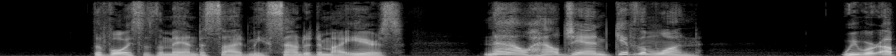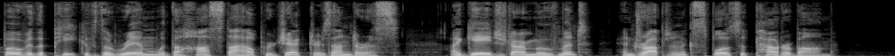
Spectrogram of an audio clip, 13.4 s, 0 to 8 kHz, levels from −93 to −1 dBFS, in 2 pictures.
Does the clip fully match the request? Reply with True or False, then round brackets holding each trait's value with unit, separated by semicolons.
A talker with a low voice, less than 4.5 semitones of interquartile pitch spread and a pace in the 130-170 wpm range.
False (125 Hz; 4.0 semitones; 185 wpm)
